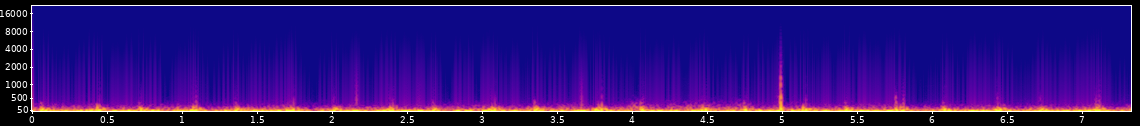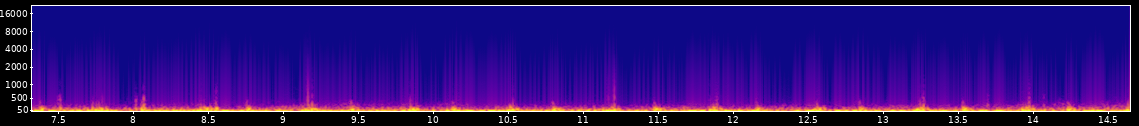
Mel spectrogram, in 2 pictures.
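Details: Adult male's normal heart sounds through a stethoscope: steady low thumping, around 80 beats a minute, under heavy rumbling noise.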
